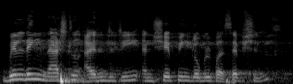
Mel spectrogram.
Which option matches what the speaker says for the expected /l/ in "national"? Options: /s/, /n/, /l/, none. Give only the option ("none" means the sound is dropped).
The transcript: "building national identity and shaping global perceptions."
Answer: /l/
